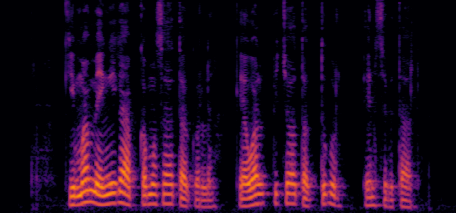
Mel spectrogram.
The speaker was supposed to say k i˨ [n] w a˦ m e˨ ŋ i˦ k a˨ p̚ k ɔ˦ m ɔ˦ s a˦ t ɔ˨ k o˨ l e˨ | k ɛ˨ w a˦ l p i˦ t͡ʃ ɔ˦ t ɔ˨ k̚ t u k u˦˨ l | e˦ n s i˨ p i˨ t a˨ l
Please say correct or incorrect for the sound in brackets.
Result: incorrect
